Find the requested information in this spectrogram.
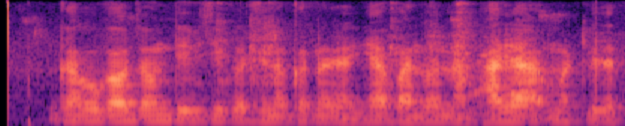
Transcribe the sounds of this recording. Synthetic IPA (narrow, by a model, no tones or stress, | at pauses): ɡawɡawd͡zaund̪eʋd͡ʑiɡəɾd͡zənakəɾnaɾjaɦjabãnd̪ʋanːabʱajam̤əʈled͡zat̪e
